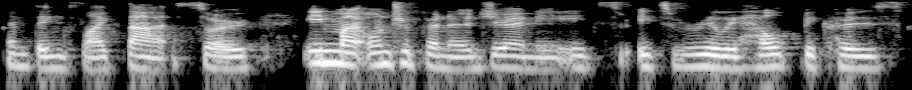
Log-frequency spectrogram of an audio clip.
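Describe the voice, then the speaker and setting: A woman's voice: sits low, steady tone, moderate pace, a bit bright. A woman in her thirties from Finland, a podcast guest telling her life story in an earnest way and often repeating words as she thinks. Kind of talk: personal story interview. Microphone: remote call. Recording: dull lo-fi call audio.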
